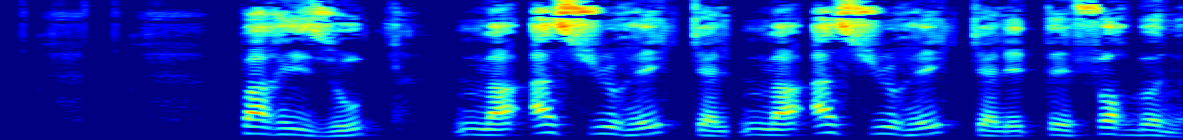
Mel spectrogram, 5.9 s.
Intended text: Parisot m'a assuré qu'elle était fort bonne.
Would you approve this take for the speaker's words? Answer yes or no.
no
